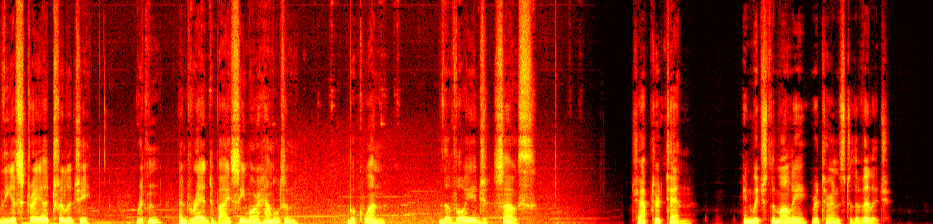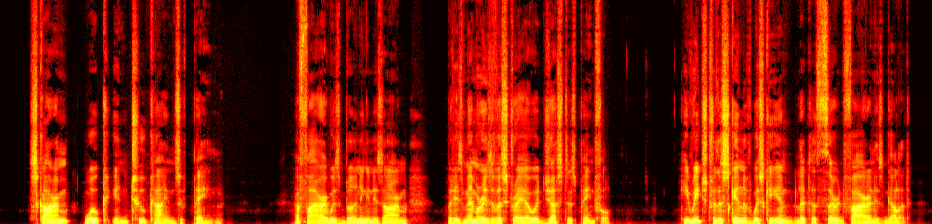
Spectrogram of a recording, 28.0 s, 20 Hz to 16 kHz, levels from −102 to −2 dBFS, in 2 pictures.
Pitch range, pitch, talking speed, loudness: 95-120 Hz, 110 Hz, 135 wpm, -18 LUFS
